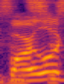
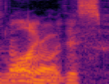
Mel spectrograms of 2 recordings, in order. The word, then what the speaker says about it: Barlog: Is it Barlog? I'm sorry, I've been saying his name wrong. Shit, I thought it was Balrog.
